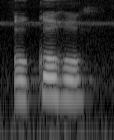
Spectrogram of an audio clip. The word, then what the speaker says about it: Okoro: Quelle est la bonne prononciation du titre du film ? Le titre du film ? Ouais. Au coro. Pardon ? Au coro. Au cor exactement. Ah, c'est pas comme ce que les gens disent souvent.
